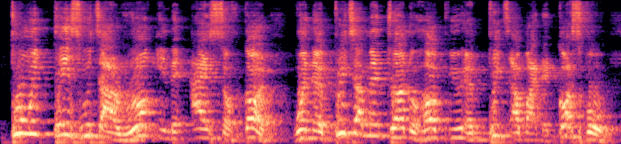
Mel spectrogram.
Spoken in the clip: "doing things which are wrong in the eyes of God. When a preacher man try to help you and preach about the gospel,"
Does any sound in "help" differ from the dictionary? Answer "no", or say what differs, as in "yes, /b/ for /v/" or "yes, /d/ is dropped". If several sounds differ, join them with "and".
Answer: no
